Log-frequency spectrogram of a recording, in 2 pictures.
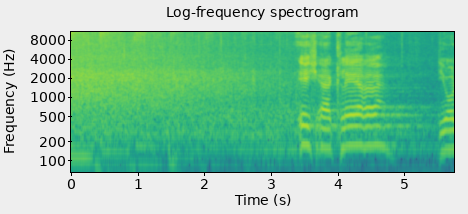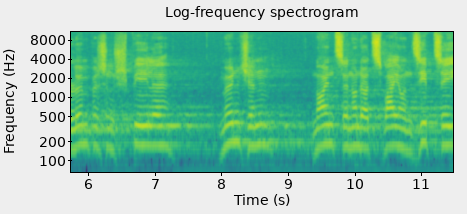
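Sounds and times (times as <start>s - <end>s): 
stadium crowd cheering: 0.0s - 3.4s
speech: 3.4s - 4.9s, 5.5s - 11.4s.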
